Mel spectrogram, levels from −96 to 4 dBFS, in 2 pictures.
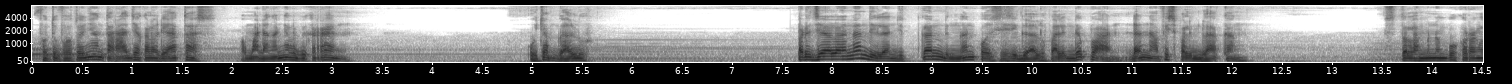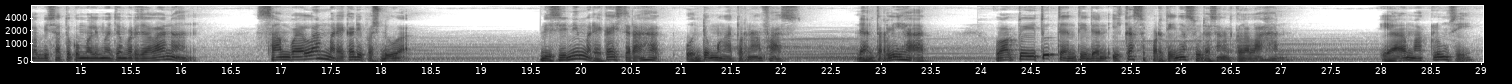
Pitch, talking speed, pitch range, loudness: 110 Hz, 115 wpm, 95-130 Hz, -16 LUFS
